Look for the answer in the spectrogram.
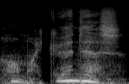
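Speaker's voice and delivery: breathy whispered gasp of dismay; shocked whisper. Retold or imitated. Experimenter reacting to spilled slides, whispering. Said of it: "the experimenter then looks at you and says".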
